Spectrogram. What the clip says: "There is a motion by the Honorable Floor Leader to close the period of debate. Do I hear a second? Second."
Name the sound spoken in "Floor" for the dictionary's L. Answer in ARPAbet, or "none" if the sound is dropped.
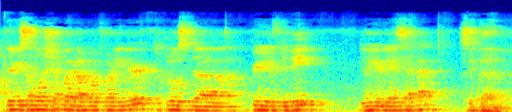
none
